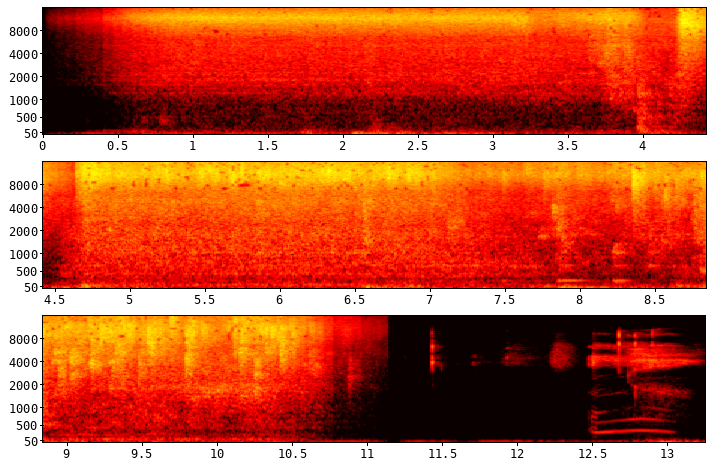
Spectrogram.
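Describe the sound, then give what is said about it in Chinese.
Water runs loudly for a bath in a steady rushing hiss for about eleven seconds, then abruptly stops, leaving near silence with a faint, brief sound at the end. “你怎么突然去洗澡了？”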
